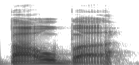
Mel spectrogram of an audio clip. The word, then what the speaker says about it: Baoba: B-A-O-B-A. How would you say that name? – B-A-O-B-A? – Baoba.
